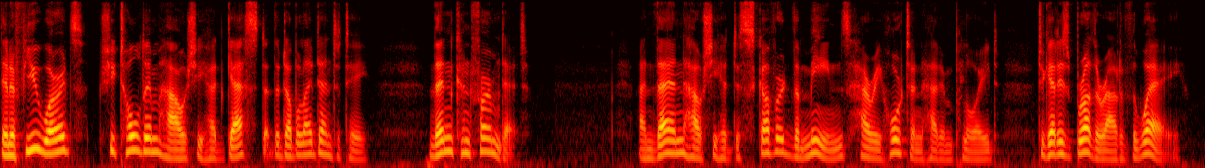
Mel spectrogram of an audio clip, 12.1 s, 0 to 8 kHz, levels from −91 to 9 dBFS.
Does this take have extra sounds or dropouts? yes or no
no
